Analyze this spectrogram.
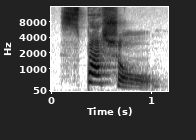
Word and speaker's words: special: Special, special. So it's not special, okay? It's special, special.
